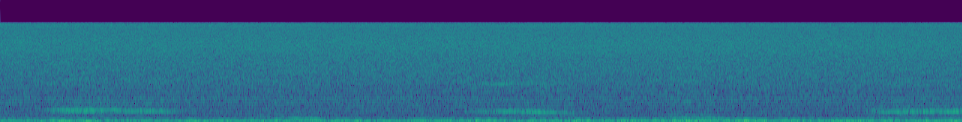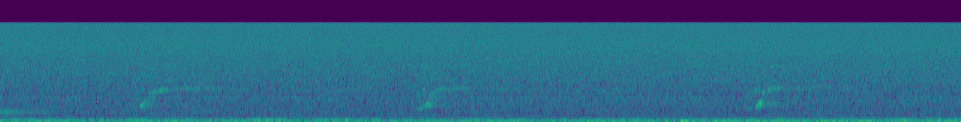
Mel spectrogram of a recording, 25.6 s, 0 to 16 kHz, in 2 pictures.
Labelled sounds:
6.4	6.8	humpback whale, 1.1 to 1.2 kHz
14.8	15.4	humpback whale, 0.83 to 1.2 kHz
18.5	19.1	humpback whale, 0.80 to 1.1 kHz

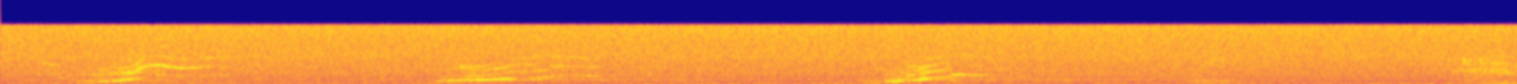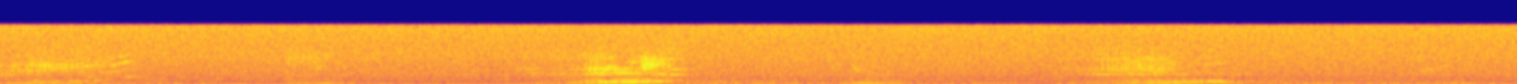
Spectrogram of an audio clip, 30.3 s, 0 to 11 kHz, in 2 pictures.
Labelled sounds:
0.5	2.3	humpback whale, 0.80 to 3.6 kHz
4.4	6.1	humpback whale, 0.80 to 2.6 kHz
8.8	9.9	humpback whale, 0.80 to 2.5 kHz
15.1	16.6	humpback whale, 0.90 to 3.1 kHz
20.4	21.9	humpback whale, 1.0 to 3.0 kHz
26.0	26.4	humpback whale, 1.8 to 2.0 kHz

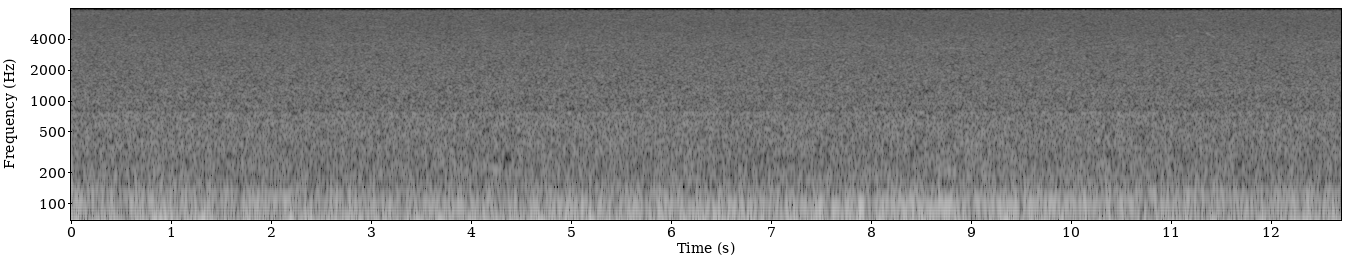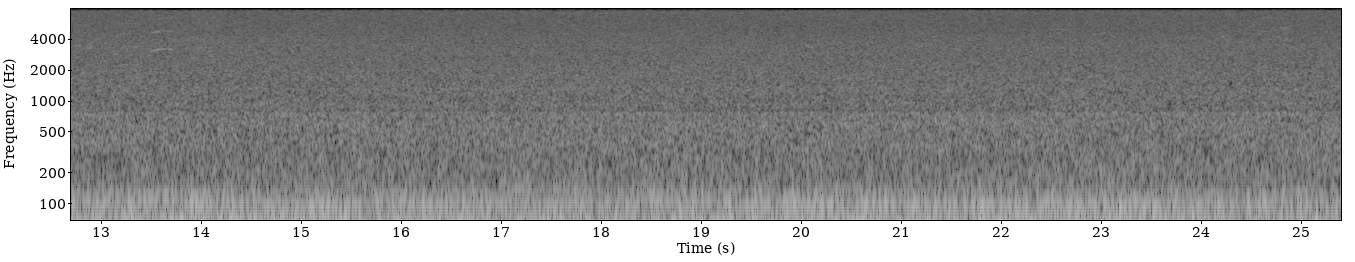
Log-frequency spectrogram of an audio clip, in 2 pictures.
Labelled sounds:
13.5	13.7	Pacific white-sided dolphin, 3.0 to 3.3 kHz

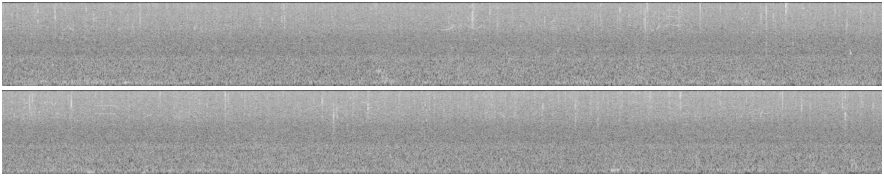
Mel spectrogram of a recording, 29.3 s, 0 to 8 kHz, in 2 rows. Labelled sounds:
7.3	7.6	Pacific white-sided dolphin, 3.0 to 3.8 kHz
11.0	11.4	Pacific white-sided dolphin, 3.3 to 3.8 kHz
16.2	16.6	Pacific white-sided dolphin, 3.5 to 4.8 kHz

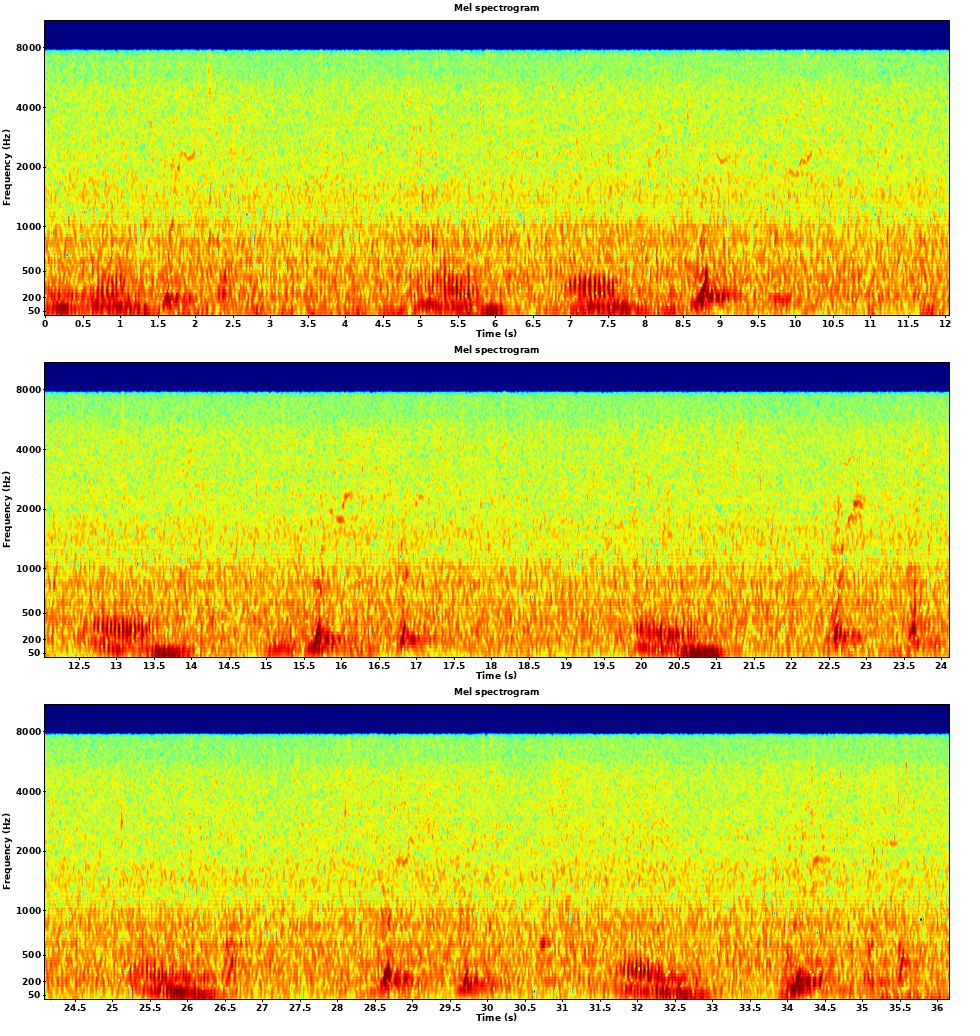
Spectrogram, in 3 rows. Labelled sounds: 9.9	10.1	humpback whale, 1.8 to 2.0 kHz
22.7	23.0	humpback whale, 1.7 to 2.2 kHz
28.7	29.0	humpback whale, 1.7 to 1.9 kHz

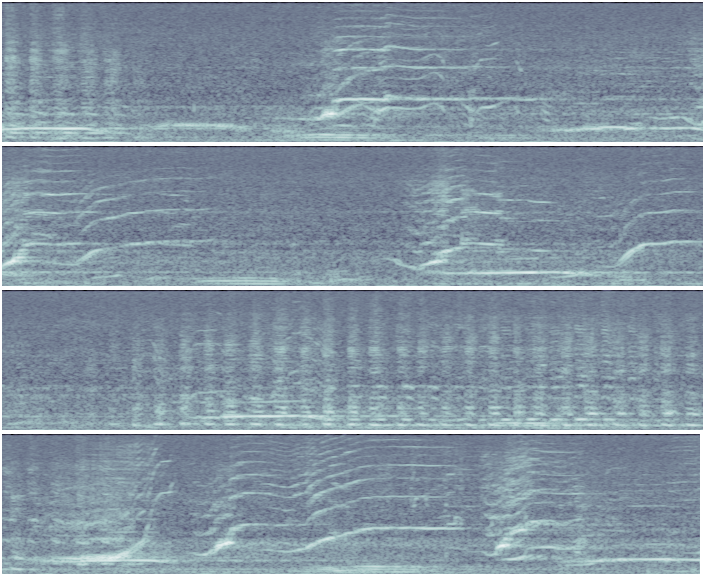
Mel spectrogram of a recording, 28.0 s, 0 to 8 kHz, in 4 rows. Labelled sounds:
3.1	5.0	humpback whale, 0.80 to 8.0 kHz
6.1	6.3	humpback whale, 1.6 to 1.7 kHz
6.9	8.8	humpback whale, 0.80 to 7.5 kHz
11.1	12.6	humpback whale, 0.80 to 5.6 kHz
13.3	14.0	humpback whale, 0.80 to 3.9 kHz
15.9	16.3	humpback whale, 0.80 to 3.3 kHz
21.5	26.9	humpback whale, 0.80 to 7.6 kHz
27.3	28.0	humpback whale, 1.6 to 6.1 kHz

